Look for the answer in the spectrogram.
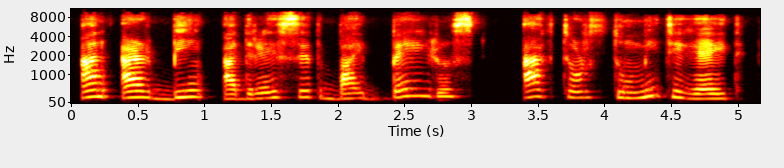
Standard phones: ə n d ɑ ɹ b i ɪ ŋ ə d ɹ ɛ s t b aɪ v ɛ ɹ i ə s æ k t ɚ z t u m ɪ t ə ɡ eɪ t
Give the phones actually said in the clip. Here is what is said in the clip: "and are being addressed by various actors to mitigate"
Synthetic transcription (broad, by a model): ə n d ɑ ɹ b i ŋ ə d ɹ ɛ s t b aɪ b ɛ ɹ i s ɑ k t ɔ s t u m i t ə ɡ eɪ t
